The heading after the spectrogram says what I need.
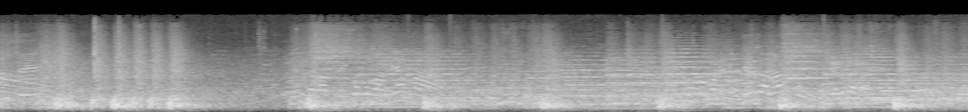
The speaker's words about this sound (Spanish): Suena el bombo, el plato, va a tocar la Cruz Roja.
